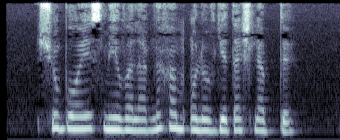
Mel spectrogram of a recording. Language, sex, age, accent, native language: Uzbek, female, 12-17, Farg'ona, Uzbek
